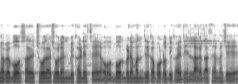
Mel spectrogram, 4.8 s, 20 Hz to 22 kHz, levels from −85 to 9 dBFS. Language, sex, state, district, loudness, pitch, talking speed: Hindi, male, Haryana, Rohtak, -18 LUFS, 115 Hz, 265 wpm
